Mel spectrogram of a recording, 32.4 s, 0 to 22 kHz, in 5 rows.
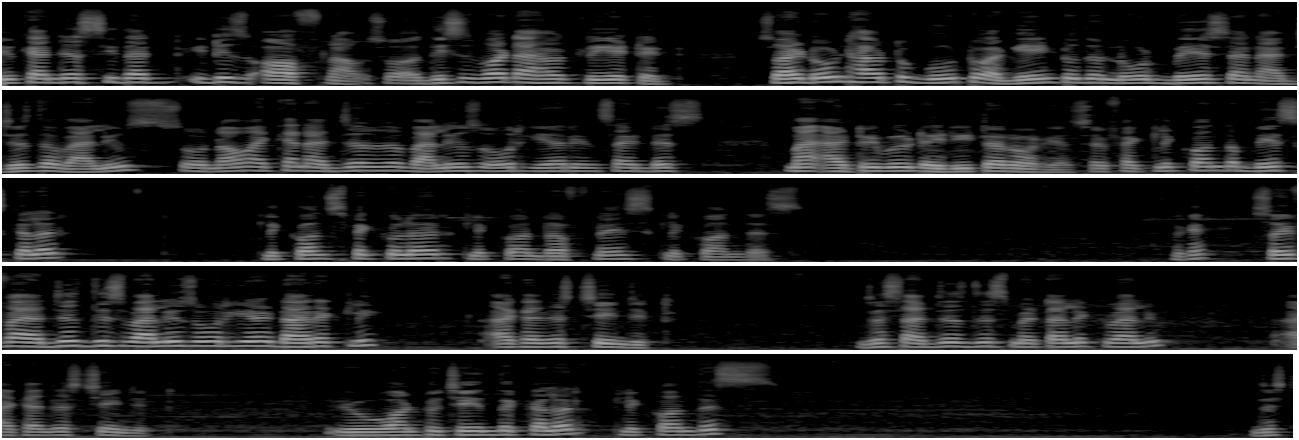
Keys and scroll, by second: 26.9 ctrl+z.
